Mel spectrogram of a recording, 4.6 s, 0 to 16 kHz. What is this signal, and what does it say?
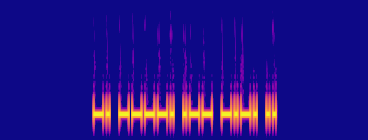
Morse code, heard as a keyed tone, about 30 wpm, 700 Hz. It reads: N9WCI
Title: USA Call Signs - 2x Character Spacing - 30wpm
